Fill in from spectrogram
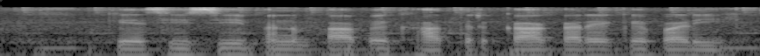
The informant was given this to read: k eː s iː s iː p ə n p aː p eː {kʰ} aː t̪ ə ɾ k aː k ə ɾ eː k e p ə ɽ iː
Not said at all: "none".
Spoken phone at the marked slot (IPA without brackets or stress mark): kʰ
